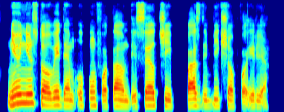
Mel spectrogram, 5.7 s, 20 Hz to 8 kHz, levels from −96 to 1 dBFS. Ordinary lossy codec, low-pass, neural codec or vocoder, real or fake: none; 7.2 kHz; none; real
